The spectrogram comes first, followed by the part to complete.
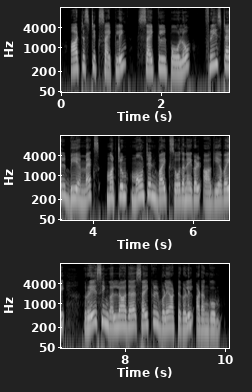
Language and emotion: Tamil, neutral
